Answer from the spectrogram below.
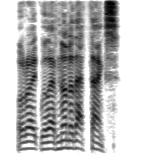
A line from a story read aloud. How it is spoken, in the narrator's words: the barman called out from behind the counter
